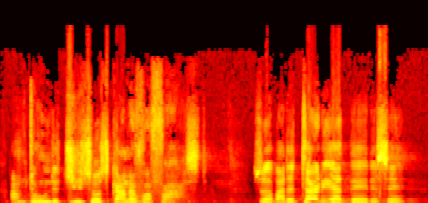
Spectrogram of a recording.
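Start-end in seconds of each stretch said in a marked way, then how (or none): 0.1-2.1 low voice in a particular speaking manner. Retelling how a fasting man talked: imitating Fire's way of talking. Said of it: "he talks like this".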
